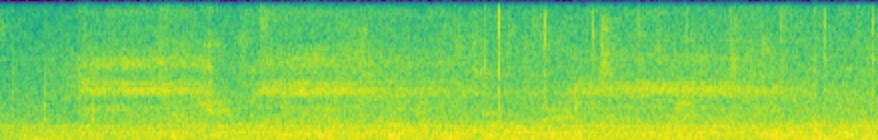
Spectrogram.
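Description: A person taking a long drag on an e-cigarette: a steady, airy hiss of air drawn through the device.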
